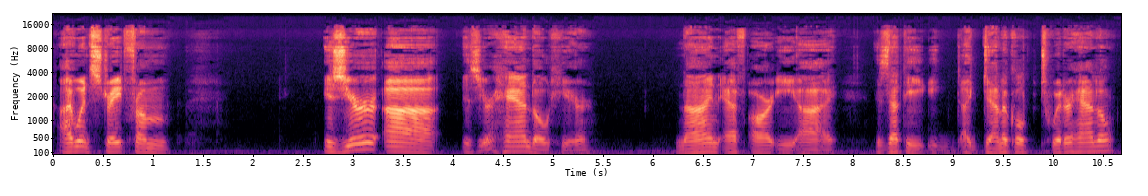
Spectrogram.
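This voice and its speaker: A man's voice: slow pace, no echo. A man from Canada, a voice actor, chatting casually with fans on a livestream and answering their questions. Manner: chatty and animated, jumps up in pitch when excited. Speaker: voice actor hosting a fan livestream. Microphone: phone livestream.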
